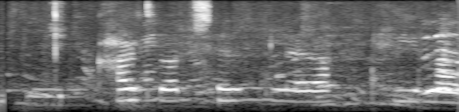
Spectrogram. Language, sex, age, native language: Icelandic, female, 10, Icelandic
